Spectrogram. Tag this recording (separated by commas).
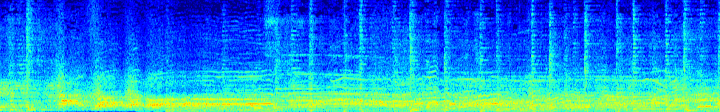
Music, Speech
